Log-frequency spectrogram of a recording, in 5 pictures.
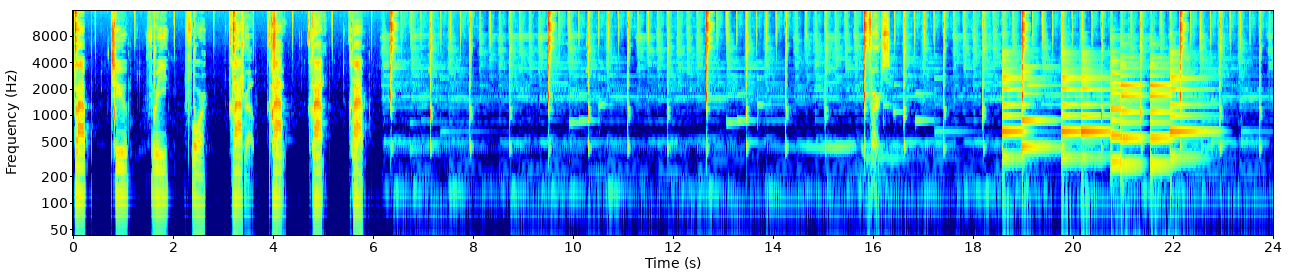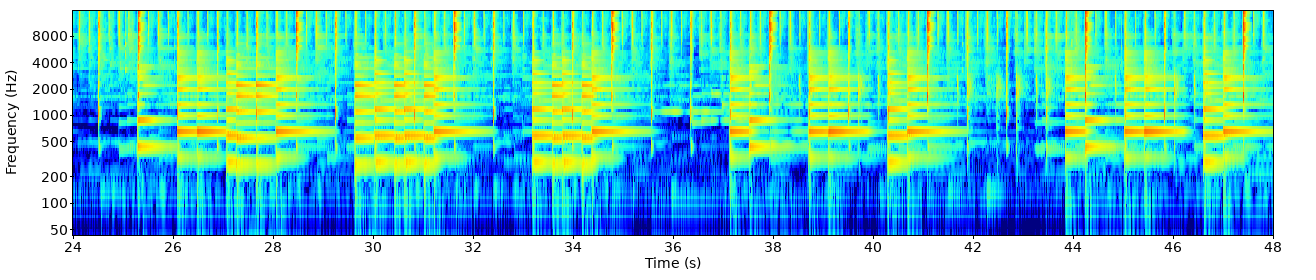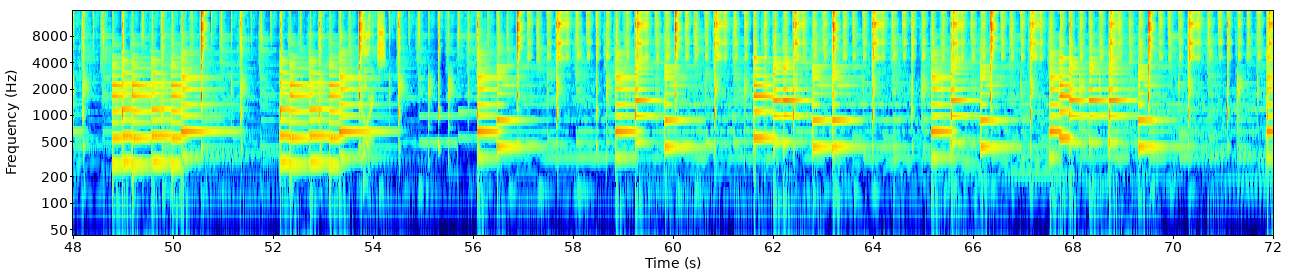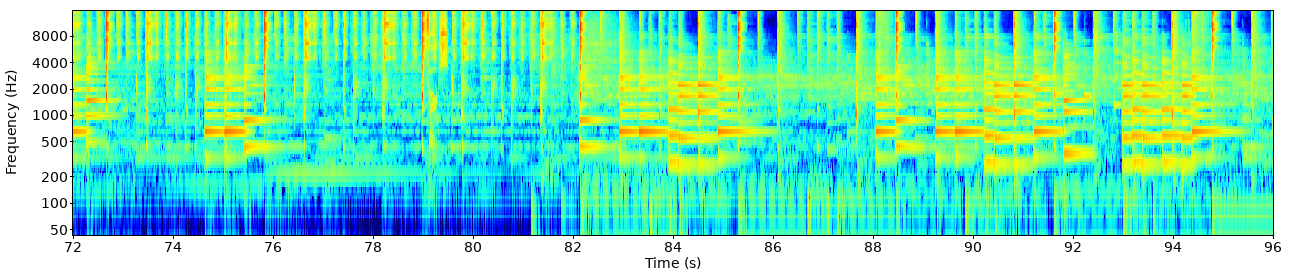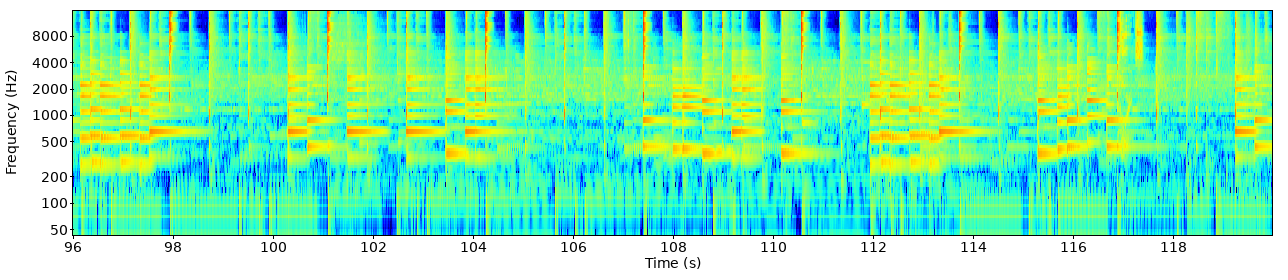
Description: Backing Track -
